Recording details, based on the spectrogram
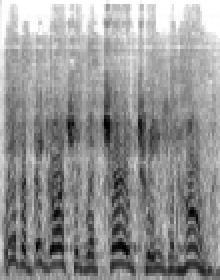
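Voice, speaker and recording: An actor playing a frightened, homesick nineteen-year-old German recruit in a 1930s radio drama. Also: male voice, sits high, lively intonation, a little fast. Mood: dreamy, homesick. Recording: dull, noisy 1930s radio recording.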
